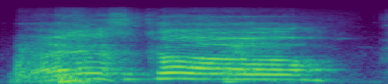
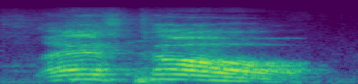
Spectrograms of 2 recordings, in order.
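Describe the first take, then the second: First: High, loud last call shouted to the room; barkeep calling out. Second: Barkeep repeating call. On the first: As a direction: call it out over the bar noise. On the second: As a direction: call it again, firmer and louder. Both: Acted. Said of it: "barkeep's like".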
